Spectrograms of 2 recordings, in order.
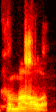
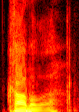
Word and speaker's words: Kamala: But but but I also was writing to vote for Camala. Kamala.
